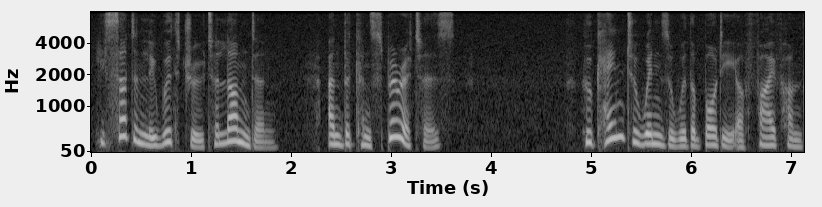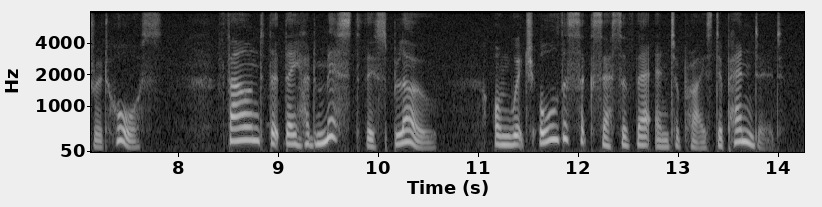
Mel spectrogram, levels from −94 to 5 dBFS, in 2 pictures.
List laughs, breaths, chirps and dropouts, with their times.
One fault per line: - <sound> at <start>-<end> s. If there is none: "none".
none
